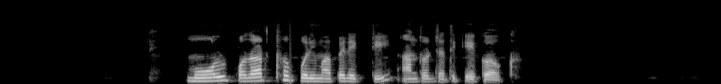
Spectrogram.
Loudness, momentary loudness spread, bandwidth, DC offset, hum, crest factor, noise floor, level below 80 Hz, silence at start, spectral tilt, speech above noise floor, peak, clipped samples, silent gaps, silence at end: -19 LUFS; 9 LU; 6.8 kHz; under 0.1%; none; 20 dB; under -90 dBFS; -62 dBFS; 1.9 s; -8.5 dB/octave; over 72 dB; -2 dBFS; under 0.1%; none; 2.05 s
